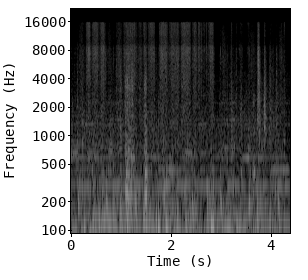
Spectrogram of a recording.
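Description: Irregular rubbing and scraping against wood, with scattered short knocks, as timber shelf supports are handled and fitted.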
